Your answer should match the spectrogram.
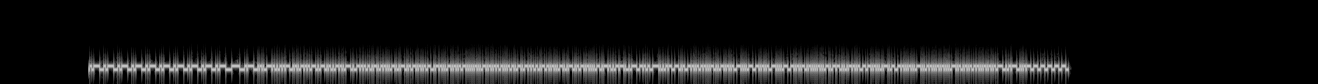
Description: NAVTEX (SITOR-B), 100 baud, 170 Hz shift, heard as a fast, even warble, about 780 Hz centre. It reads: IK WIL HET MEER IN HET BIJZONDER OVER DE TOELEVERING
